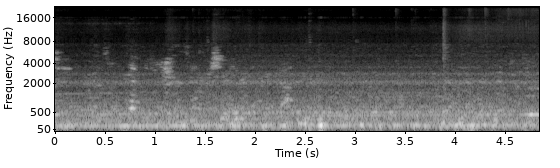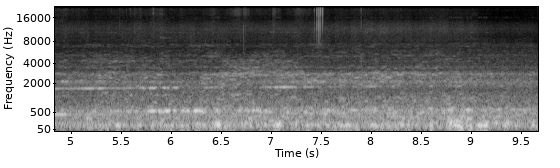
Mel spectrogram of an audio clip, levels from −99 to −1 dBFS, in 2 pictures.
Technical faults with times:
0.00-9.68 noise suppressor applied to music or sounds

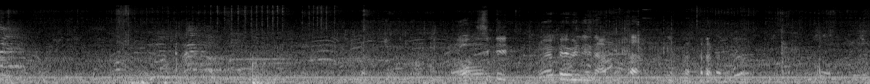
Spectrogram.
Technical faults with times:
0.53-0.72 frames out of order
1.74-1.86 frames out of order
4.87-5.07 frames out of order
7.01-7.11 frames out of order

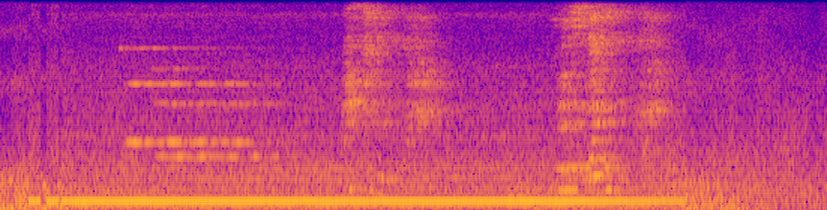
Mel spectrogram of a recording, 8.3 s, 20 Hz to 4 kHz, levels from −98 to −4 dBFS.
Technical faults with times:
0.00-0.62 sound dropped by the voice detector
6.86-8.27 sound dropped by the voice detector

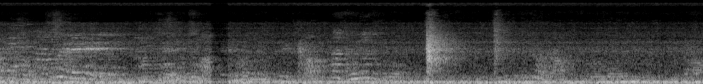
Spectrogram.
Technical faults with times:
0.00-7.04 generation loss
2.11-2.28 sudden gain jump

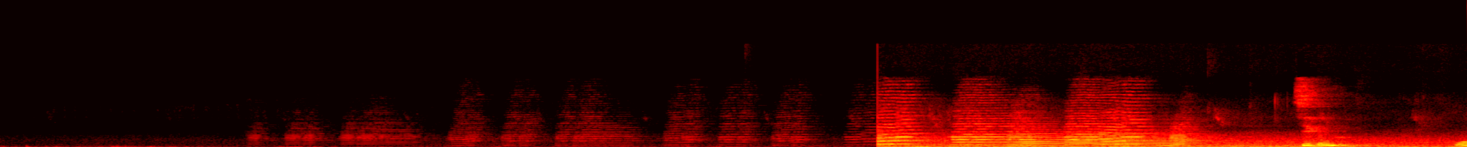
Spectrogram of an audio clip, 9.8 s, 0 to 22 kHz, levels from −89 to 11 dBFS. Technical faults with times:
0.00-5.85 one channel inverted

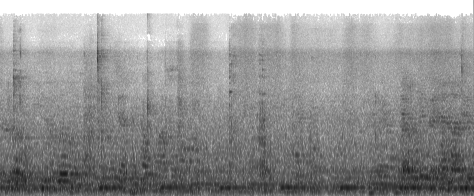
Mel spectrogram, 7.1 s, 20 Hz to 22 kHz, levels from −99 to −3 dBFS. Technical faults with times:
none

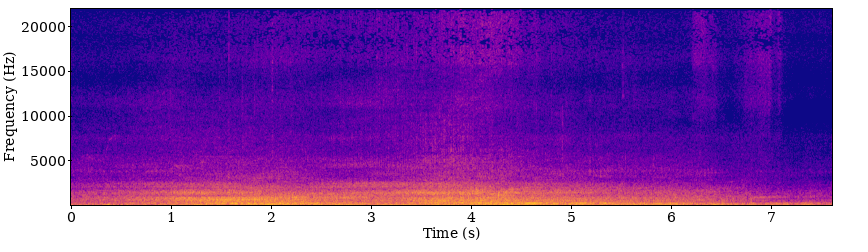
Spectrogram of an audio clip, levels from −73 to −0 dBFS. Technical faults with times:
none

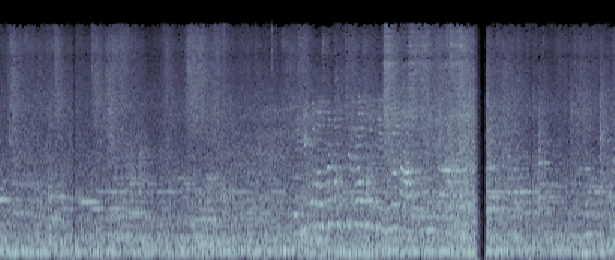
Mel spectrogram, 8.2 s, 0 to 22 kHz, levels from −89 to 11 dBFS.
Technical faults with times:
0.97-1.02 short concealed packet loss
4.40-4.48 burst of packet loss
6.34-6.49 burst of packet loss
7.07-7.11 short concealed packet loss

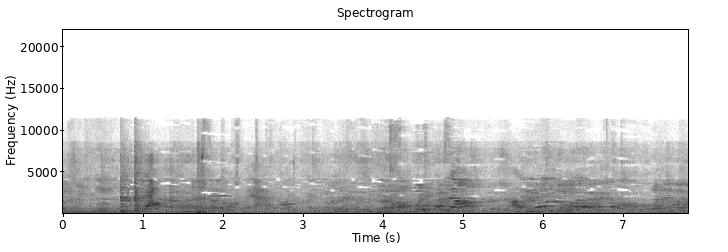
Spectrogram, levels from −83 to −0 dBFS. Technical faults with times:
0.00-7.82 HE-AAC compression

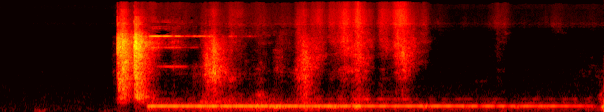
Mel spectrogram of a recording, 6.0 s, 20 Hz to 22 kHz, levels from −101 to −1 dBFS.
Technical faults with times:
0.00-6.04 noise suppressor applied to music or sounds
4.24-6.04 sound cut by the noise suppressor

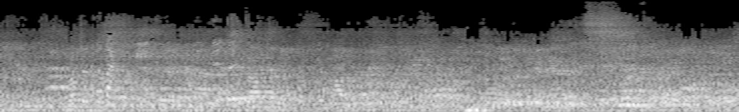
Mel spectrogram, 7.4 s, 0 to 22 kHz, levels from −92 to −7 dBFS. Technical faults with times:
1.05-2.55 crude rate conversion

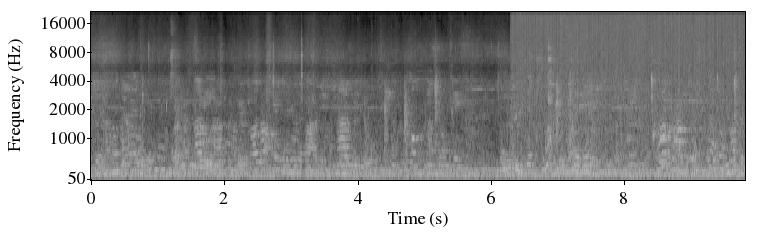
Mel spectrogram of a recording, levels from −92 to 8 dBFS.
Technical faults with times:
6.29-9.81 unreliable data bit

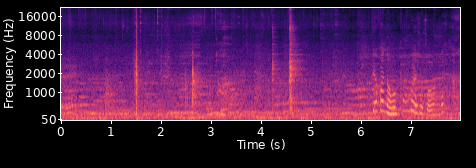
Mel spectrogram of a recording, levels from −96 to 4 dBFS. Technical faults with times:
none

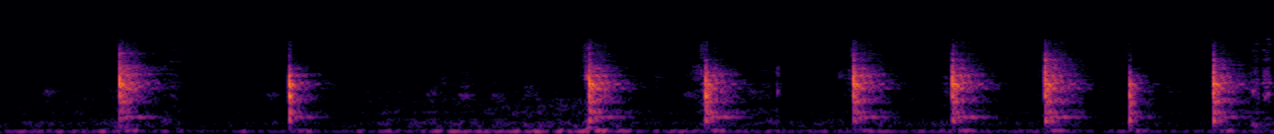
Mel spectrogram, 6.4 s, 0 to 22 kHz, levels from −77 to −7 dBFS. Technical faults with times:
0.00-6.37 noise suppressor applied to music or sounds
0.00-6.37 Bluetooth SBC compression
0.93-1.36 sound cut by the noise suppressor
3.93-4.19 sound cut by the noise suppressor
4.52-4.67 sound cut by the noise suppressor
5.02-5.20 sound cut by the noise suppressor
5.81-6.05 sound cut by the noise suppressor

